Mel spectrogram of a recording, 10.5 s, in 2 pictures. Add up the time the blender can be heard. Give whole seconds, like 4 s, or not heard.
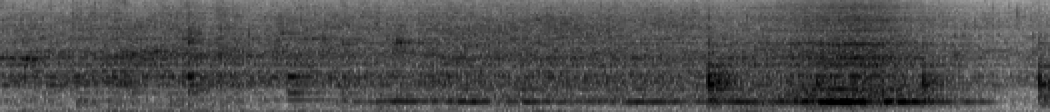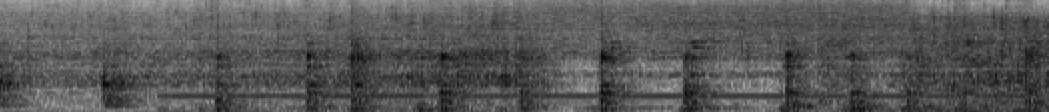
3 s.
